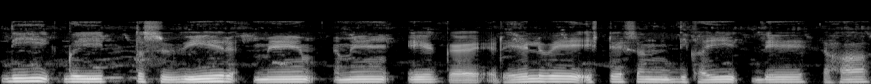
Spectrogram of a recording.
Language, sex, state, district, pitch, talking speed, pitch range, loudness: Hindi, male, Rajasthan, Bikaner, 115 Hz, 85 wpm, 110-125 Hz, -15 LUFS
